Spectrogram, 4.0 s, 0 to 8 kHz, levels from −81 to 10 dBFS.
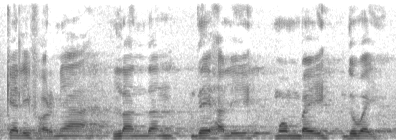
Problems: none marked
